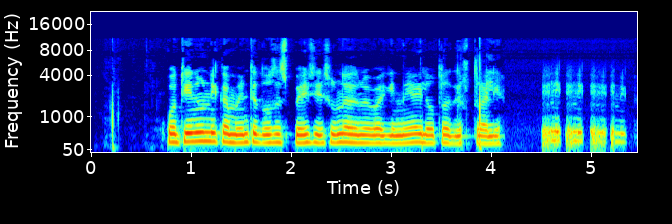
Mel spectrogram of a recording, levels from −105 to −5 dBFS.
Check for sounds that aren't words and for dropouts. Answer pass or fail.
fail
